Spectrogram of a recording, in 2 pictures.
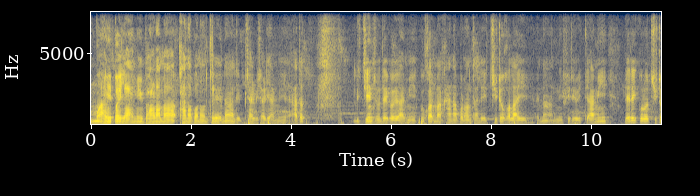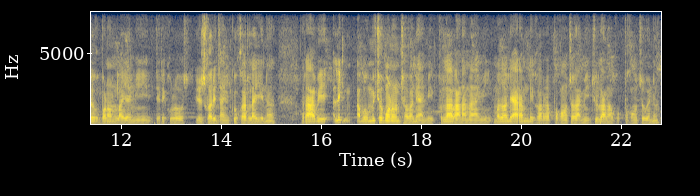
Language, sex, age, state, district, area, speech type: Nepali, male, 18-30, West Bengal, Jalpaiguri, rural, spontaneous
